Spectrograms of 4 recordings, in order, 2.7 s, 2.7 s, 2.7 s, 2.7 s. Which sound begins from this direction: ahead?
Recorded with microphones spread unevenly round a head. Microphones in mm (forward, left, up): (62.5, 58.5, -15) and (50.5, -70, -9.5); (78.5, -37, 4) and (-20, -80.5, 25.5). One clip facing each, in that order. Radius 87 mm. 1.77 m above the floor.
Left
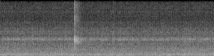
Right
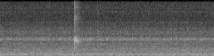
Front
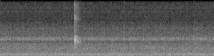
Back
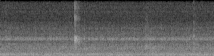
A finger snap, at 0.9 s.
